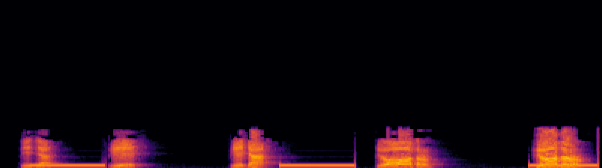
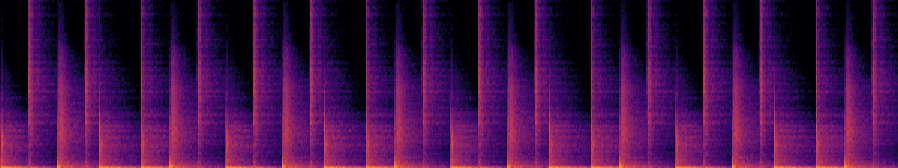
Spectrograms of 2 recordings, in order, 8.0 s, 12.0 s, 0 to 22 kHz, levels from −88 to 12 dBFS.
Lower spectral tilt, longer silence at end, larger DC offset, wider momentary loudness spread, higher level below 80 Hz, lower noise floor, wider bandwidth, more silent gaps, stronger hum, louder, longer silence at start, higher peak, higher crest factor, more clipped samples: second, -4.5 dB/octave vs -6 dB/octave; second, 0.05 s vs 0.25 s; neither; about the same, 14 LU vs 15 LU; second, -46 dBFS vs -22 dBFS; first, -82 dBFS vs -37 dBFS; second, 5.4 kHz vs over 20 kHz; neither; neither; first, -11 LUFS vs -20 LUFS; first, 0.3 s vs 0 s; about the same, 0 dBFS vs 0 dBFS; about the same, 14 dB vs 18 dB; first, 0.6% vs under 0.1%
